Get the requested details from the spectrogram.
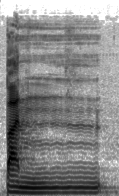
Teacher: la palabra pan, en un acento neutro se pronuncia con la punta de la lengua en el frente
